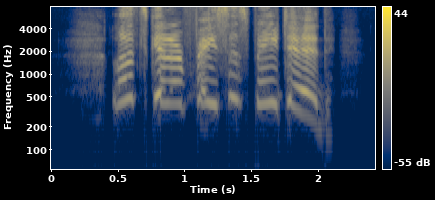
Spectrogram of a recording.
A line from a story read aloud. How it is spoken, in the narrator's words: Mina shouted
